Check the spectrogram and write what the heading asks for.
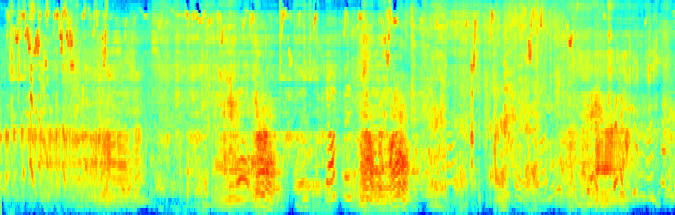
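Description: A pack of African wild dogs giving rapid high twittering and chattering calls while mobbing a cornered spotted hyena, which answers with loud yelping cries and growls; many overlapping calls rising and falling in pitch, loudest bursts about three and five seconds in.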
